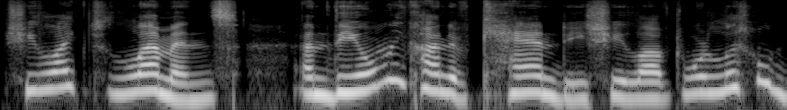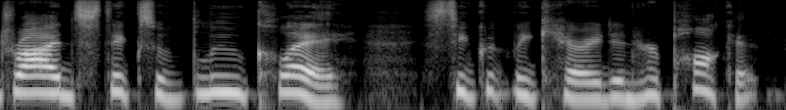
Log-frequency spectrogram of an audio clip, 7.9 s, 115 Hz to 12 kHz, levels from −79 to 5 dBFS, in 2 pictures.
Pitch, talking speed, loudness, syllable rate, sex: 230 Hz, 175 wpm, -18 LUFS, 4.8 syllables/s, male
